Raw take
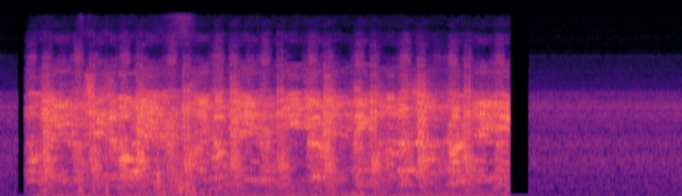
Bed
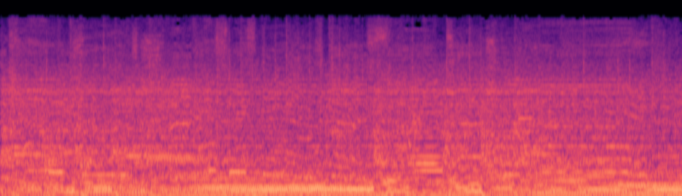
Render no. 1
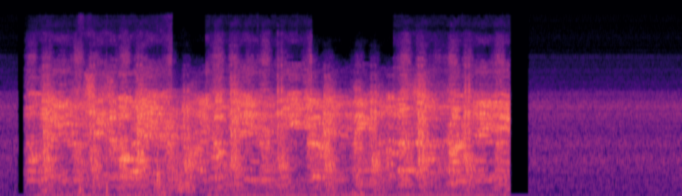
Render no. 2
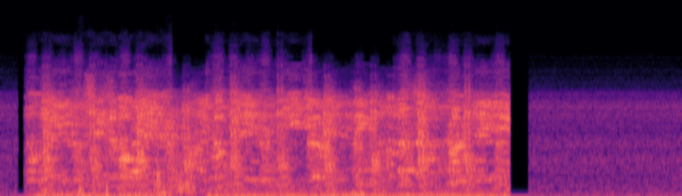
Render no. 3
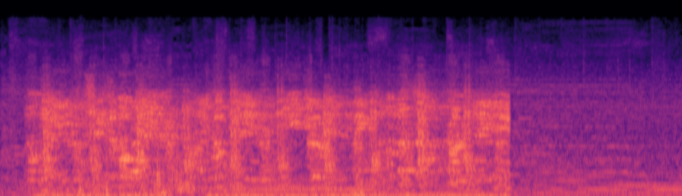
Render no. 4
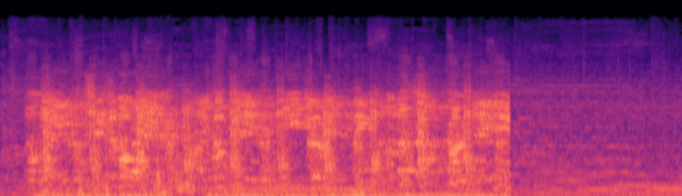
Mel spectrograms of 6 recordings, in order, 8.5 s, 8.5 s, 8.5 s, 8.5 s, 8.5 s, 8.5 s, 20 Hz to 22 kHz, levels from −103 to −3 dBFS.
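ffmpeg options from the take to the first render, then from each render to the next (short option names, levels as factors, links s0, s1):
-filter_complex "[0:a]asettb=1/sr,asplit=3[s0][s1][s2];[s0]atrim=end=2.154[s3];[s1]atrim=start=2.15:end=2.57,asetpts=PTS-STARTPTS,afade=t=in:d=0.004:c=qsin,afade=t=out:st=0.416:d=0.004:c=qsin,highpass=150,lowpass=2400[s4];[s2]atrim=start=2.566[s5];[s3][s4]acrossfade=d=0.004:c1=hsin:c2=qsin[s6];[s6][s5]acrossfade=d=0.004:c1=qsin:c2=hsin,asettb=1/sr,asplit=3[s7][s8][s9];[s7]atrim=end=3.904[s10];[s8]atrim=start=3.9:end=4.92,asetpts=PTS-STARTPTS,afade=t=in:d=0.004:c=qsin,afade=t=out:st=1.016:d=0.004:c=qsin,lowpass=3100[s11];[s9]atrim=start=4.916[s12];[s10][s11]acrossfade=d=0.004:c1=hsin:c2=qsin[s13];[s13][s12]acrossfade=d=0.004:c1=qsin:c2=hsin"
-af "aemphasis=mode=reproduction:type=riaa"
-filter_complex "[1:a]volume=0.126[s0];[0:a][s0]amix=inputs=2:normalize=0"
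-af "volume=1.68"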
